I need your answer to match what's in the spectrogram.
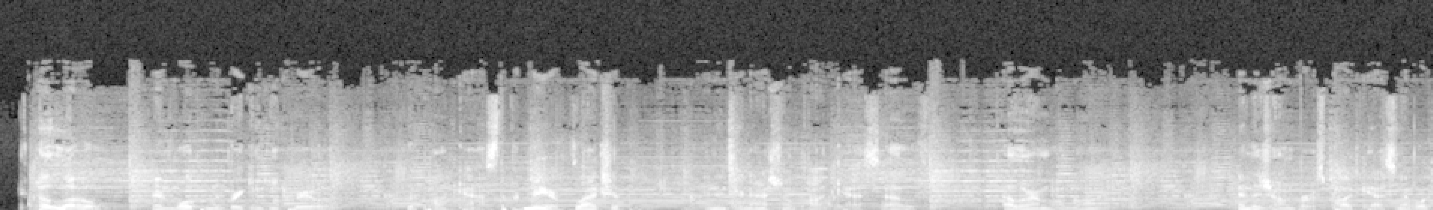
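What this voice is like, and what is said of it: Public radio host voice. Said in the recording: “I like your NPR voice.”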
